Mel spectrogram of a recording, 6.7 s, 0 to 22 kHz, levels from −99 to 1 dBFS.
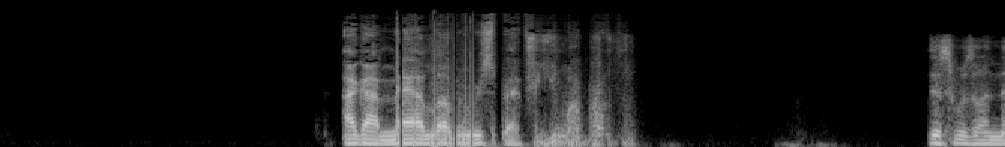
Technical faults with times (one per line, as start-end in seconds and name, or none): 2.64-3.15 processor overload crackle
3.52-6.71 call bitrate drop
